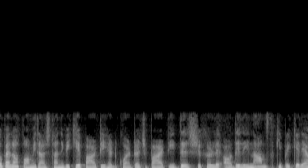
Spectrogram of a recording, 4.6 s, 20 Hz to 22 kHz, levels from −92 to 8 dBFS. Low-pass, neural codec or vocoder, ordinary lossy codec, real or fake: 7.2 kHz; codec, 24 kHz, 0.5 kbps, DualCodec; none; fake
